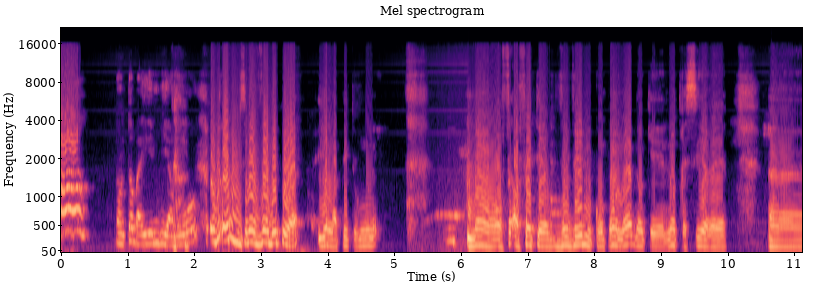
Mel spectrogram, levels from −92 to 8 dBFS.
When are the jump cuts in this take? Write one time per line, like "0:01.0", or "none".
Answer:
0:04.0

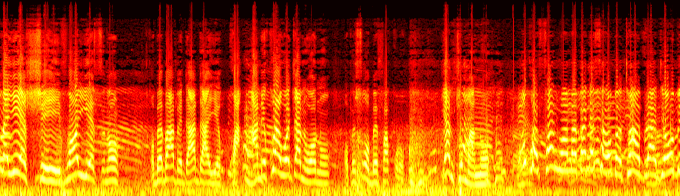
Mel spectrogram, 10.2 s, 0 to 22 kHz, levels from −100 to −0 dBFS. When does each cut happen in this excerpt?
0:07.6

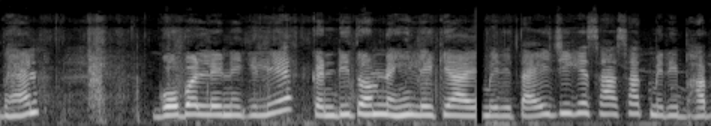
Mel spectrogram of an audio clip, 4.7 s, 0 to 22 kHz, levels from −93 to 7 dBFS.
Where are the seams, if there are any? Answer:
0:03.2

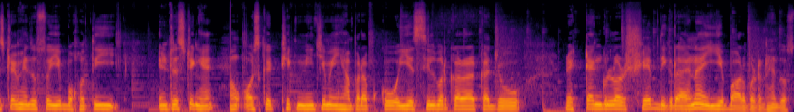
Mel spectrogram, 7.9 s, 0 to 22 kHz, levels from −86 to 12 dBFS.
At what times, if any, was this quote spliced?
none

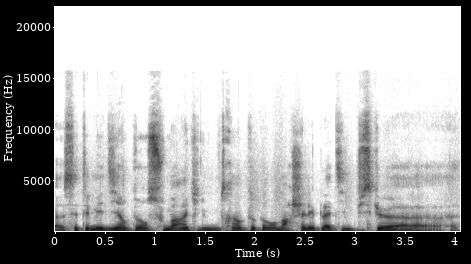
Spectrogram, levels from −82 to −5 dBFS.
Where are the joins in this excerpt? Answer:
none

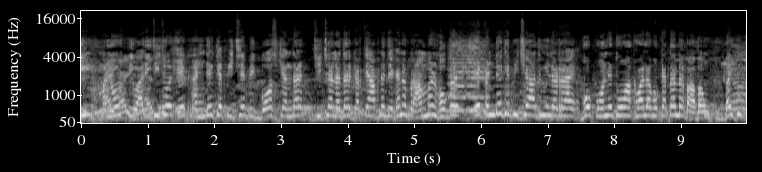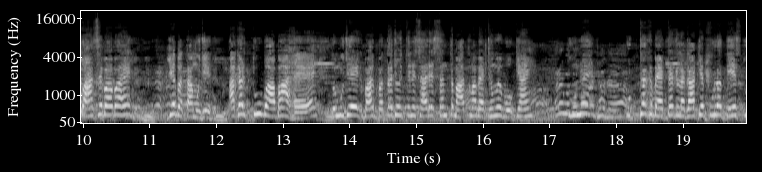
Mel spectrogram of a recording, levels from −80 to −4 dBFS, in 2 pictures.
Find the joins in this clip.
0:07.4

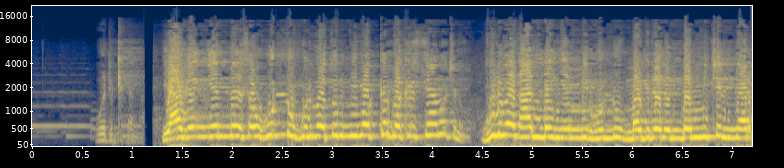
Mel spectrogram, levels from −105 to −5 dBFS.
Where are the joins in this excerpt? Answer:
0:01.1

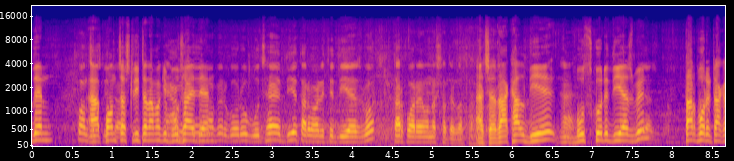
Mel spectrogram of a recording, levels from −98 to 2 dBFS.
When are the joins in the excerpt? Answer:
none

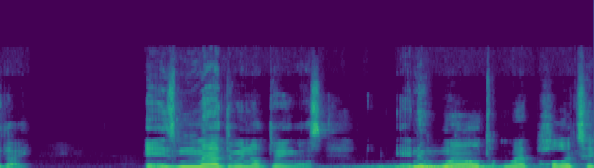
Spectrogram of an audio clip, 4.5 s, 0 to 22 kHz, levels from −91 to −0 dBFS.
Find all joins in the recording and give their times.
0:02.6

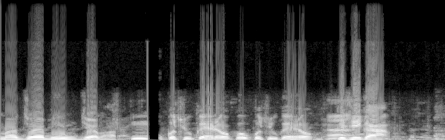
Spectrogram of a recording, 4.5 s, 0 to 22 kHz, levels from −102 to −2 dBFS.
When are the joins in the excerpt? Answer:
0:01.6

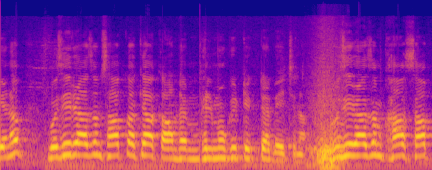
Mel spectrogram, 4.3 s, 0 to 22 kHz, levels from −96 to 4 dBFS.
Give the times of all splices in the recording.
0:02.0
0:03.2

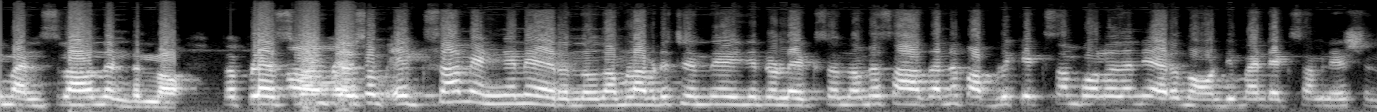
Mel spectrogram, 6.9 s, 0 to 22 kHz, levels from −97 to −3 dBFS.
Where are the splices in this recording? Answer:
0:01.8

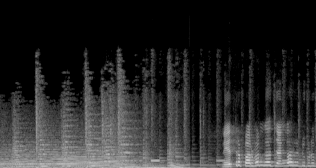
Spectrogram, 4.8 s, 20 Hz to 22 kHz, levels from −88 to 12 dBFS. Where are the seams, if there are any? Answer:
0:02.8

